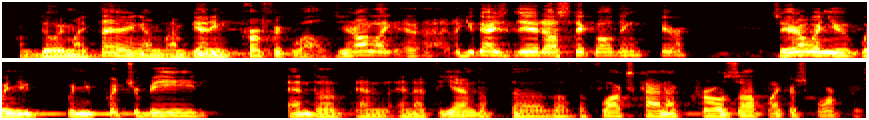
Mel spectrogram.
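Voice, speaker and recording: A man in his fifties, from the Dominican Republic, giving a joking, animated ceremony speech to a live audience and asking them questions. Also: medium pitch. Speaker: guest speaker at a graduation ceremony. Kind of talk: motivational speech with personal stories. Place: event hall with a live audience.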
